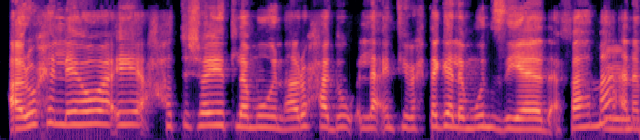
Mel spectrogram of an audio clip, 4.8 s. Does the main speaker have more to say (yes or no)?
no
